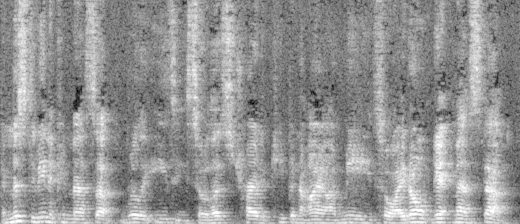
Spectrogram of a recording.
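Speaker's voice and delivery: ordinary talk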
